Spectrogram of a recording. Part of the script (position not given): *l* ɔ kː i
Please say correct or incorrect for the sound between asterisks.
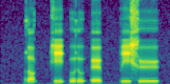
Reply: incorrect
